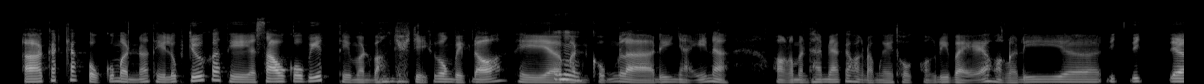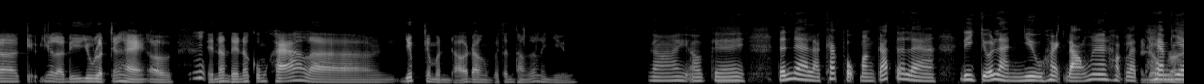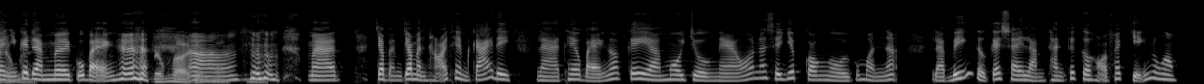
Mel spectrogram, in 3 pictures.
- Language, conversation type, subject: Vietnamese, podcast, Bạn có thể kể về một quyết định sai của mình nhưng lại dẫn đến một cơ hội tốt hơn không?
- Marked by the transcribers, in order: tapping; laughing while speaking: "vẫn duy trì"; laugh; laughing while speaking: "ha?"; laugh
